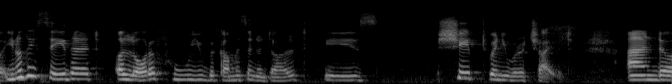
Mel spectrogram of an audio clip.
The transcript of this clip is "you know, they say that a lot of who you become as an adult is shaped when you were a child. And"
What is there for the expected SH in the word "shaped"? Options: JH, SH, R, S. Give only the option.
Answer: SH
